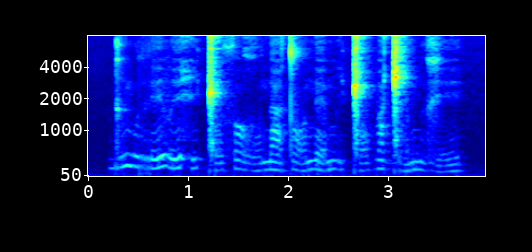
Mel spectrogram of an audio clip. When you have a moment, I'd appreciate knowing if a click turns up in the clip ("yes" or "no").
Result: yes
